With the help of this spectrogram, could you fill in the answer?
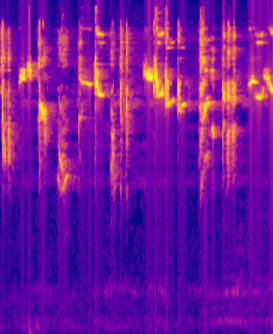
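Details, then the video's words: Orange-headed thrush night song for training cage birds: several clear whistled slurs and sharp high notes in short clusters, some sustained, over a faint low hum. "ANIS KEMBANG GACOR MALAM HARI | NGEROL PANJANG"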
